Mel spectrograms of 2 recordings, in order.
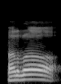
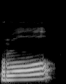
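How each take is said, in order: First: The lower lip stays still, giving an unrounded sound. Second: The lower lip rises, giving a rounded sound. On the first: The speaker calls it right. "yang kedua tadi tidak tidak naik ya, tidak digerakkan" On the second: The speaker calls it wrong. "yang pertama tadi dia naik ya, eee, bibir bawahnya"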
